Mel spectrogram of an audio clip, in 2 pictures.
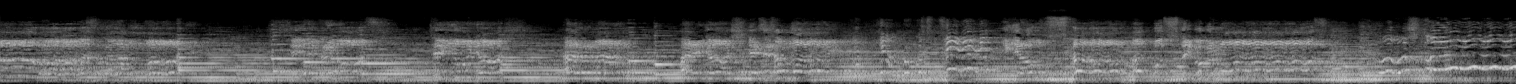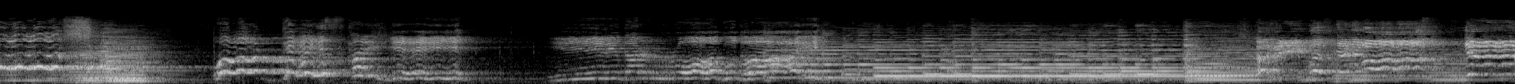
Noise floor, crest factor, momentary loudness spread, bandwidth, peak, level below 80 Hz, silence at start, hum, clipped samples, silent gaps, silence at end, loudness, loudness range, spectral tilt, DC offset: -53 dBFS; 16 dB; 7 LU; 10 kHz; -4 dBFS; -58 dBFS; 0 s; none; under 0.1%; none; 0 s; -18 LUFS; 7 LU; -4.5 dB/octave; under 0.1%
